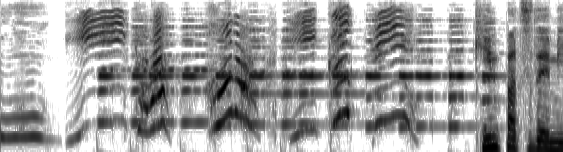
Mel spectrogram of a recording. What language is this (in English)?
Japanese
